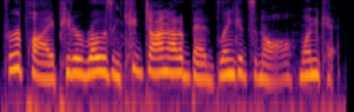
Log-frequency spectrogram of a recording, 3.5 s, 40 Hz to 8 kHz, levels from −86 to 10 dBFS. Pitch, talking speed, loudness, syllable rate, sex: 230 Hz, 255 wpm, -17 LUFS, 6.1 syllables/s, female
